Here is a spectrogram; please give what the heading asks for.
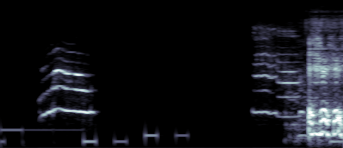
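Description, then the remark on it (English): A kitten meows twice, fairly loud: a short, high mew, then after a pause a longer cry that turns harsh and strained at the end. A few faint low blips sound in between. “I have a kitten visitor today.”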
